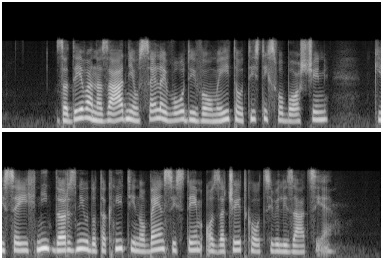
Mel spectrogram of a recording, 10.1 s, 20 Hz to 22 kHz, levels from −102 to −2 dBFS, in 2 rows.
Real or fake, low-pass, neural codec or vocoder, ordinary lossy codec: fake; 7.2 kHz; codec, 16 kHz, 2 kbps, X-Codec, HuBERT features, trained on LibriSpeech; Opus, 64 kbps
